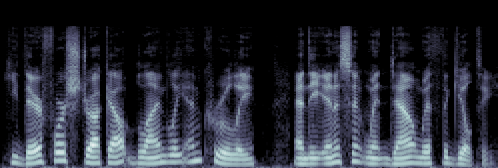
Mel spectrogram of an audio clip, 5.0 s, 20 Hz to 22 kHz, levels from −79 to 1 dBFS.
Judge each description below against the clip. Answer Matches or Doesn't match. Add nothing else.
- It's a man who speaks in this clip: Matches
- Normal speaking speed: Matches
